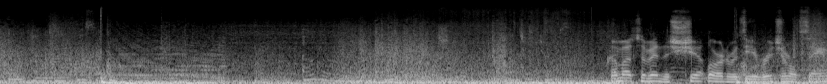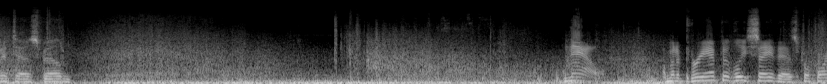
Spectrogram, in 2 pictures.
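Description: Explosions and heavy gunfire rumble loudly.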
